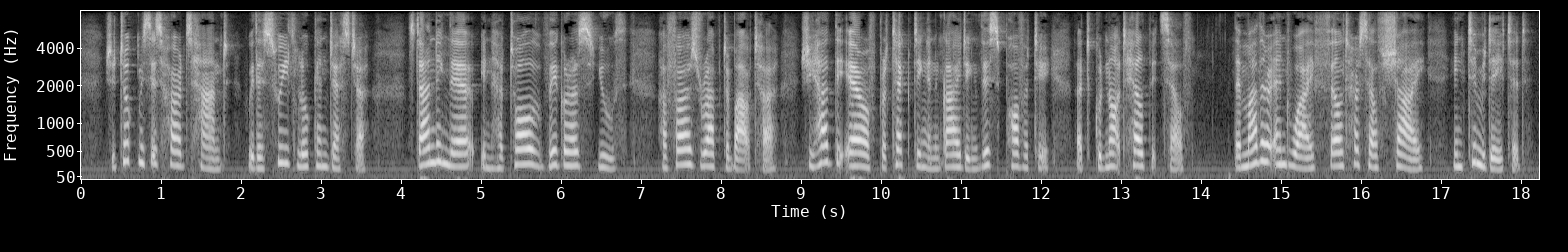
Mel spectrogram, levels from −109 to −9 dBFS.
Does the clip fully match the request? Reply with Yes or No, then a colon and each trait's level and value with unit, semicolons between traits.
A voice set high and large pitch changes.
No: high, 230 Hz; average, 4.0 semitones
